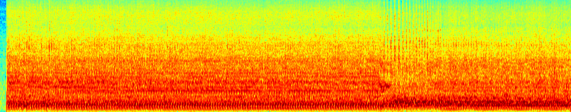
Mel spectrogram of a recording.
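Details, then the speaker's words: Husqvarna riding mower after repairing and taping a shorted exposed wire that caused the dead battery and blown fuse: steady engine drone at even speed, deck spinning without misses or surging; normal running. "That's it. Mower is working, and that's a common error, mechanical short of the wires."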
